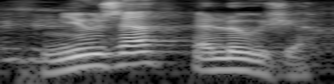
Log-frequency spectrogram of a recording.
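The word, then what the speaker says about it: Muzej iluzija: say illusion in Croatian illusia illusia and museum Musa illusia Musa illusia Musa illusia mujhey illusion I'll get it okay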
